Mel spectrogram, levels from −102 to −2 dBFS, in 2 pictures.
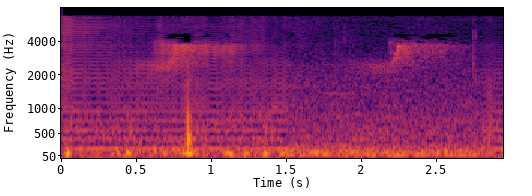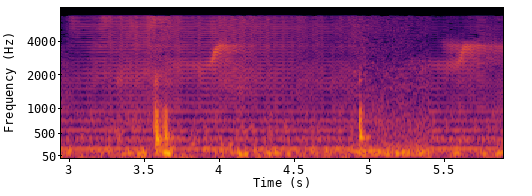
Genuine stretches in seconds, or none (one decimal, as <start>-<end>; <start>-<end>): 1.5-2.8; 4.9-5.4

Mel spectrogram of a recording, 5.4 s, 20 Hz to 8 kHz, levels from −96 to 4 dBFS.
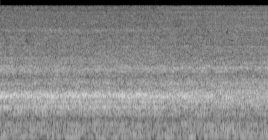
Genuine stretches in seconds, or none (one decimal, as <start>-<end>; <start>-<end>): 4.6-5.4

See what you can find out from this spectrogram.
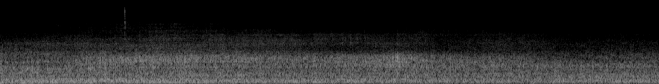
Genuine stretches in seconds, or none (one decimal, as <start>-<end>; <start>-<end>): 0.0-2.2

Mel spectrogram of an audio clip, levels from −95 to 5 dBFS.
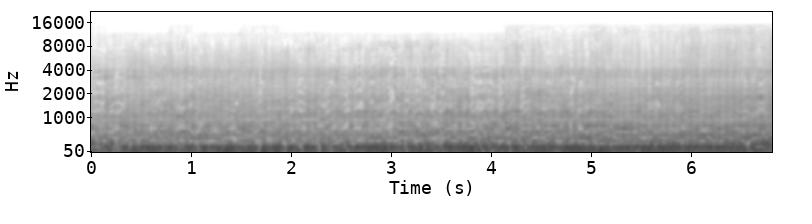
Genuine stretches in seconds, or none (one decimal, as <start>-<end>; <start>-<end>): none

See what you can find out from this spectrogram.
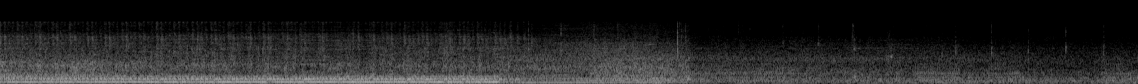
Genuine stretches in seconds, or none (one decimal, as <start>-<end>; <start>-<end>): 0.0-2.7; 3.7-11.4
